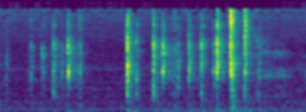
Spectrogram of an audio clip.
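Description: Computer keyboard keys and mouse clicks sound during design editing: a quick, uneven run of light taps and clicks, close and fairly quiet, with no talking.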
